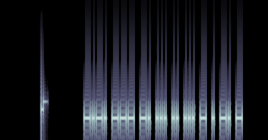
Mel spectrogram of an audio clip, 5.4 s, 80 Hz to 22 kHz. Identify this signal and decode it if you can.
Morse code, heard as a keyed tone, about 32 wpm, 700 Hz. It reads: CONSISTENT
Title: Sentences from Top 1500 Words - New Word Drill - 30wpm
